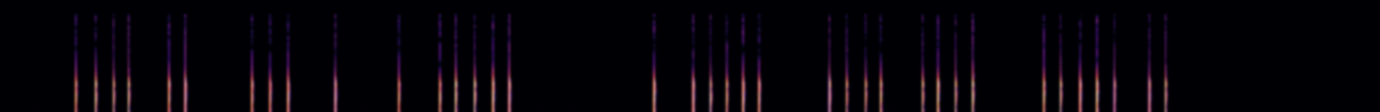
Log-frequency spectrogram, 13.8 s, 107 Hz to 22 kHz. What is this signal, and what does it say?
Tap code, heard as knocks on a wall, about 6 knocks a second. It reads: RLE ETW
